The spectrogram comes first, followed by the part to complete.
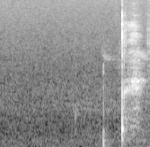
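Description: Near silence in a pause between spoken sentences, broken near the end by two faint mouth clicks just before the voice resumes.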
